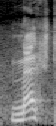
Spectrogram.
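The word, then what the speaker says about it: knock: विन थे campaign champion next world ए silent के के साइलेंट कब होता है अगर एंड से पहले अगर कि आता है तो के साइलेंट होता है को हम प्रणव नहीं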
